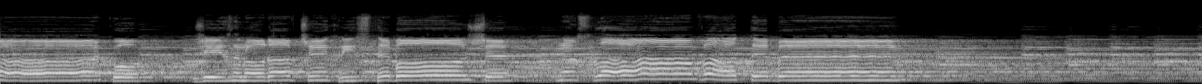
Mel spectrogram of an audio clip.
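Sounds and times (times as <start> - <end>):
electronic keyboard bell-like notes: 0.0 - 12.0.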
